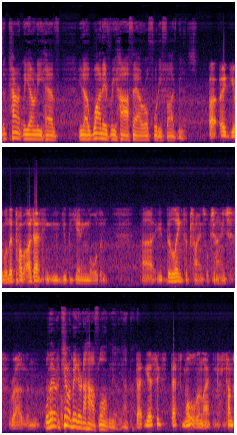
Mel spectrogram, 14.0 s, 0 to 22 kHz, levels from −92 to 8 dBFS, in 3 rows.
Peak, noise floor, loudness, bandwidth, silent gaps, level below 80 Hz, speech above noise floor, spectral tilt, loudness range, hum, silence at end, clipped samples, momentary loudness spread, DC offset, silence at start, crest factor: 0 dBFS; -40 dBFS; -17 LUFS; 14.5 kHz; none; -66 dBFS; 23 dB; -6 dB/octave; 5 LU; none; 0 s; under 0.1%; 12 LU; under 0.1%; 0 s; 18 dB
